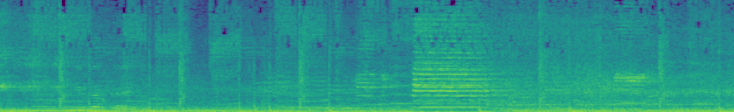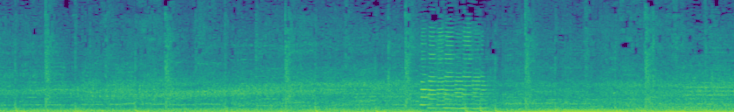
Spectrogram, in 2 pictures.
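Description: Vehicle horn honking twice: a short honk about a third of the way in and another near the end, over background music and a steady low hum.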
